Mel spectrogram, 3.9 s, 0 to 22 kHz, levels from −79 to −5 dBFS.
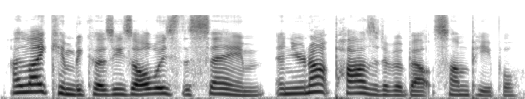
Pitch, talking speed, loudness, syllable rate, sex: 205 Hz, 230 wpm, -18 LUFS, 6.5 syllables/s, female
